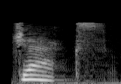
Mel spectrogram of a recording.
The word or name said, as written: jacks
